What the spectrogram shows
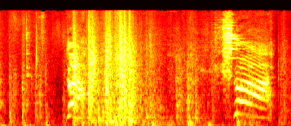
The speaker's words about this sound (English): He ran downstairs and knocked down the front door.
